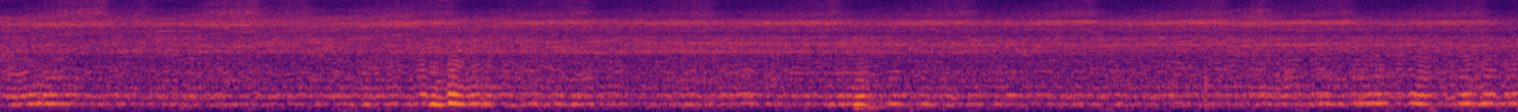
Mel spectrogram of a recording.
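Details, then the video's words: Apis cerana bees humming steadily during a harvest from an old box hive with an asbestos lid. The drone stays level and unbroken, with faint rhythmic ticking in the highs and a few small bumps. "panen lebah madu apis cerana super"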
